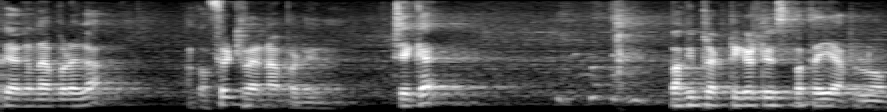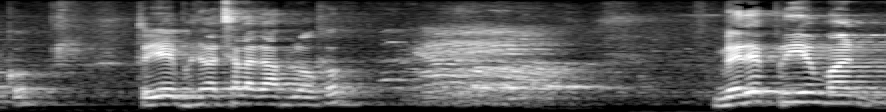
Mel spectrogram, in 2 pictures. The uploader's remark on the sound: Mayapur Yatra 2020. Audience : Camp devotees.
